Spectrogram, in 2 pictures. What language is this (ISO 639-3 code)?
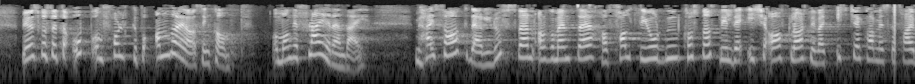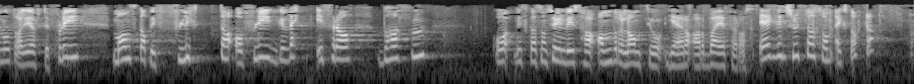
nno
